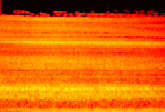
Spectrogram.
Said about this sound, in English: Exhaling all the breath out, empty, empty, empty.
